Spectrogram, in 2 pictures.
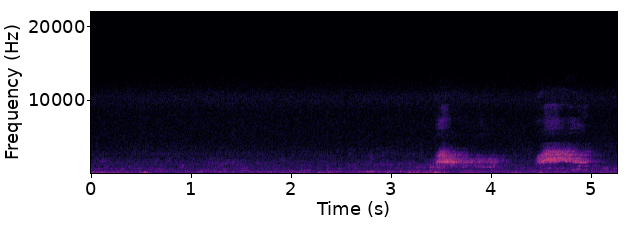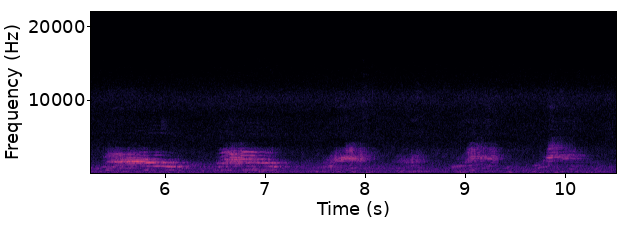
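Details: A domestic cat gives a run of about seven short meows, roughly one per second, each harmonic-rich and fairly even in strength, after a quiet opening with light background noise.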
